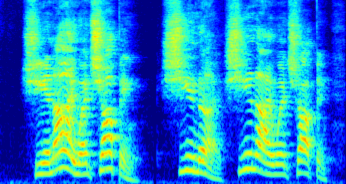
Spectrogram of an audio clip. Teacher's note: We use schwa for the vowel sound in and. She and I. And we'll drop the D and link it onto the I.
